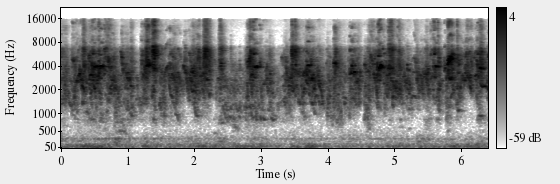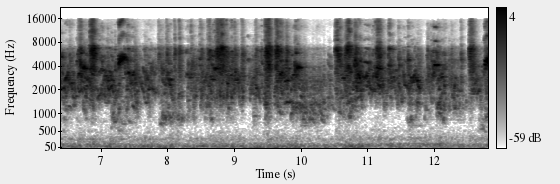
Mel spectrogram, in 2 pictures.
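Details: Budgerigars singing on a perch in a long, unbroken chattering warble: quick squeaky notes, rasps and clicks tumble over one another, swelling and easing in short waves.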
